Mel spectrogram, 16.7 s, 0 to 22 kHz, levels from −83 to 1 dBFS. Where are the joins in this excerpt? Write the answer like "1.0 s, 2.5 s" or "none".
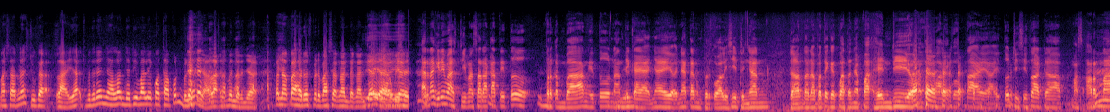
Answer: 6.2 s

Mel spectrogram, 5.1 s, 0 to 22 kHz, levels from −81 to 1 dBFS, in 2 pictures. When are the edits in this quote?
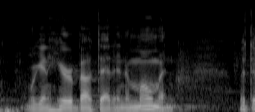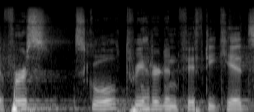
none

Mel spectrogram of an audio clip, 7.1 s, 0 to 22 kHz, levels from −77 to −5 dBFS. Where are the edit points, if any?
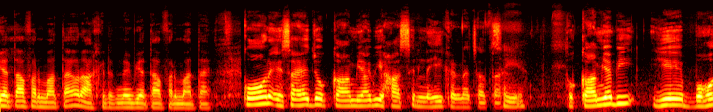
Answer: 2.4 s

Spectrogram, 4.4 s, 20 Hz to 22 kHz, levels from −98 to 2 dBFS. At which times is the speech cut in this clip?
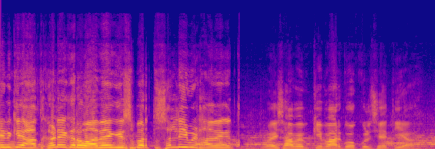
2.4 s

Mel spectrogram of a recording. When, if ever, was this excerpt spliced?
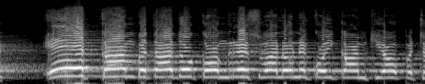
none

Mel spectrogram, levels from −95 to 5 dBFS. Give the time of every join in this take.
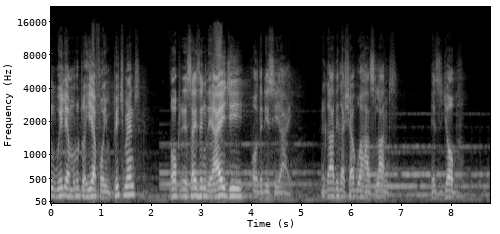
4.8 s

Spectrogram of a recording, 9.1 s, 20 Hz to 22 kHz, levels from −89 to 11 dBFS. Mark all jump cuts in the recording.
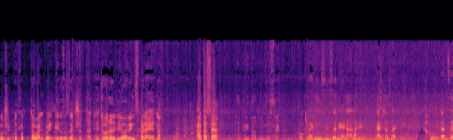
1.5 s, 6.1 s

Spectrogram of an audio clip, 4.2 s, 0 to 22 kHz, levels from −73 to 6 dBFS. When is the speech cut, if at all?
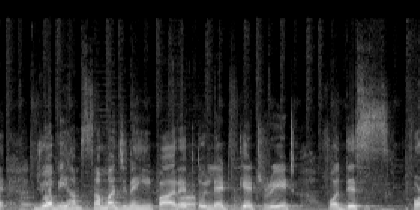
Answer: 2.0 s

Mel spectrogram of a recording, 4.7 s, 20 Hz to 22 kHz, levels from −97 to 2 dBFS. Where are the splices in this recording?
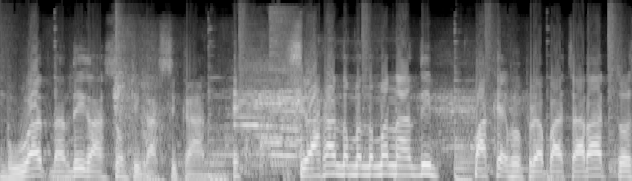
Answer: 1.8 s

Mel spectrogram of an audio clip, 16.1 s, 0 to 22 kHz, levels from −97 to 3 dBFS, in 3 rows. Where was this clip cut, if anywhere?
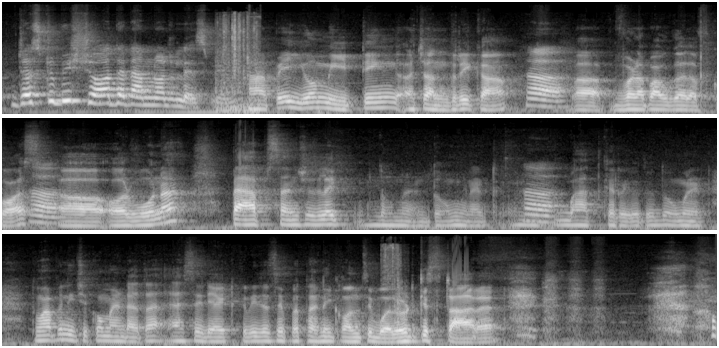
1.9 s

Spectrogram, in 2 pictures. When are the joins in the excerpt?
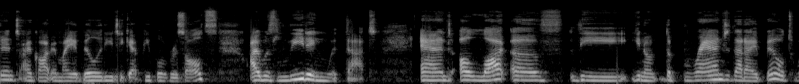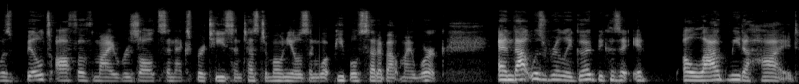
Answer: none

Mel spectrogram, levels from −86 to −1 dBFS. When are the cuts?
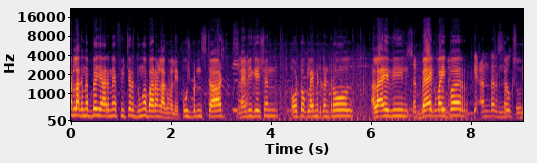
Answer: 8.1 s

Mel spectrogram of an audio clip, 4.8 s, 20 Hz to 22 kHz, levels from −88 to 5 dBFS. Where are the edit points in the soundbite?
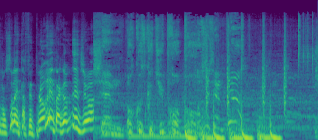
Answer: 1.5 s

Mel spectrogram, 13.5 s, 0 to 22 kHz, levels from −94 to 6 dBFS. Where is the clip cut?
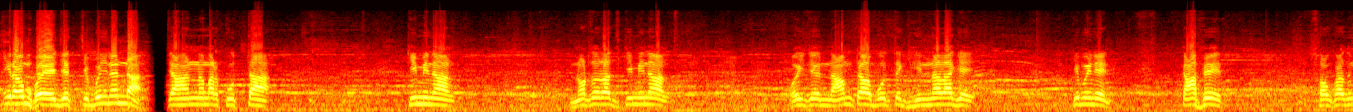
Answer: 1.6 s

